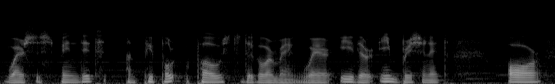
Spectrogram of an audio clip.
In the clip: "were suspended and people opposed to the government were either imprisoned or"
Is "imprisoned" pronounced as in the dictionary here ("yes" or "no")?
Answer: no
